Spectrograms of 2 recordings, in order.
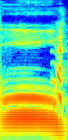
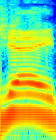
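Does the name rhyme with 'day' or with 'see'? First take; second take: see; day. First: The vowel sounds like the one in 'see'. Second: The vowel sounds like the one in 'day'. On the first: The speaker calls it wrong. "not ye" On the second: The speaker calls it right. "It is yay"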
